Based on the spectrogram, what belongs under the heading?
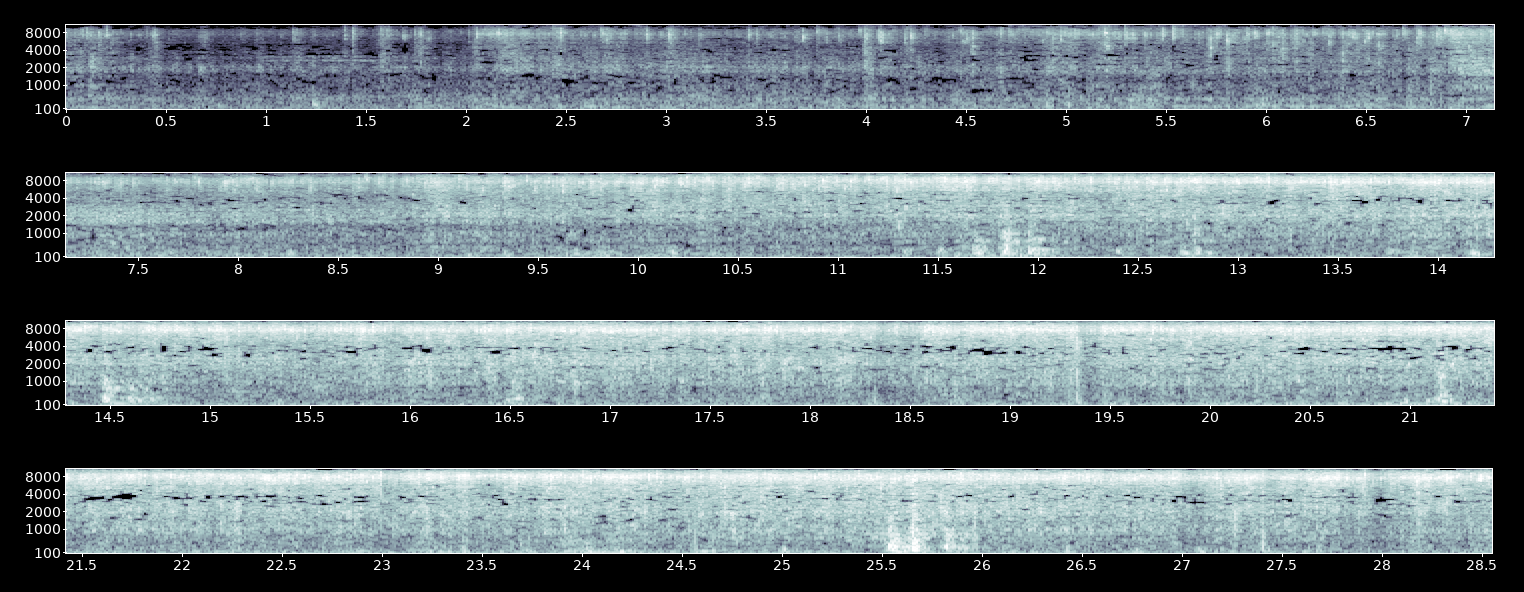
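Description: Stuffed okra pieces frying on a hot flat iron tawa: a sizzle that builds over the first ten seconds as more pieces go onto the pan, then holds steady, with a few soft knocks.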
